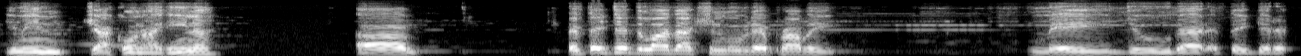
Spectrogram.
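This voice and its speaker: A man's voice: medium pitch, lively intonation, measured pace, long pauses, no room sound, faint music behind, rough recording. A man from New York hosting a fan discussion, chatting casually in a rambling, enthusiastic way. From New York, United States. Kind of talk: casual chat.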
